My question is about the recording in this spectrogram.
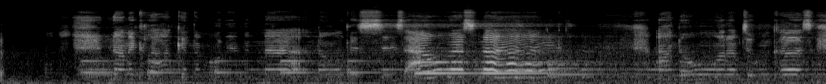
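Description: A woman singing a slow pop song over piano accompaniment, her held note wavering with vibrato about four seconds in.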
